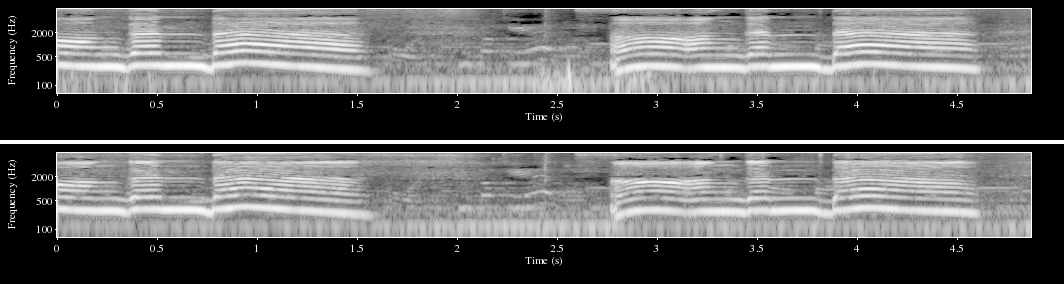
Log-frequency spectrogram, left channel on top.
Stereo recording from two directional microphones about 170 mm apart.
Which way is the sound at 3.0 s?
25° left (ahead or behind).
